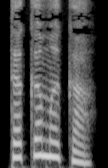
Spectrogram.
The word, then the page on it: ಢಕ್ಕಾಮುಕ್ಕಿ: ḍhakkāmukki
